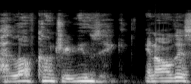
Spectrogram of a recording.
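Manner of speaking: put-on Sudanese accent. Retelling what an Uber driver from Sudan said: imitating a thick Sudanese accent. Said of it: "really, really thick accent".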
